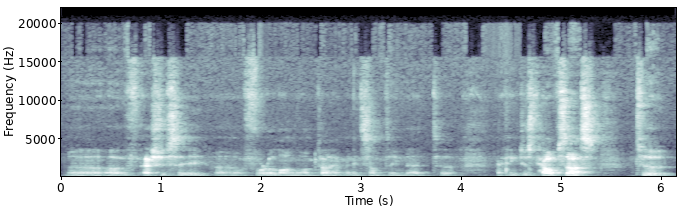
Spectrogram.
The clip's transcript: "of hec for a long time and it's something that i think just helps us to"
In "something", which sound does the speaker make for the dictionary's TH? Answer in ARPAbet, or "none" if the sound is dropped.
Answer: TH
